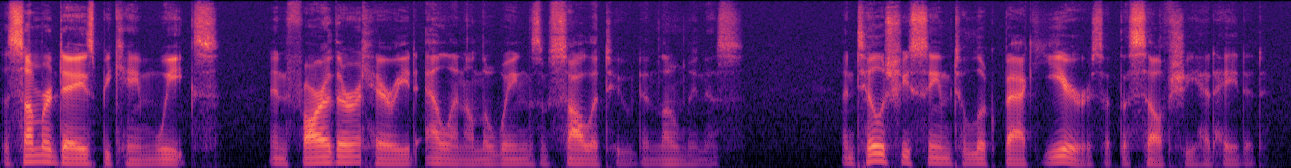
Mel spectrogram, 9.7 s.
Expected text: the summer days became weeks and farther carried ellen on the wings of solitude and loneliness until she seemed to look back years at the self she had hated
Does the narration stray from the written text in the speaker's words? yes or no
no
